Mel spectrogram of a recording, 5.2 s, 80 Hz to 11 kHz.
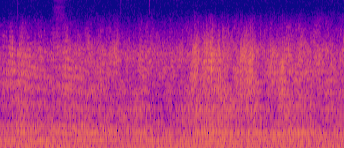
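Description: An original 1917-style Fokker Dr.I triplane with a rotary engine flies at the Hahnweide airshow, its propeller engine droning steadily and fairly loud throughout, with no talk.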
